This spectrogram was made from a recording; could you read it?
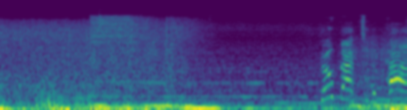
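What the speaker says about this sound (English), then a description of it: "It's just the rain" Steady rain from a Dragon Ball Z: Sagas video game cutscene, a dense hiss throughout with low rumble, with no music or narration; brief tonal chirps come near the end.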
